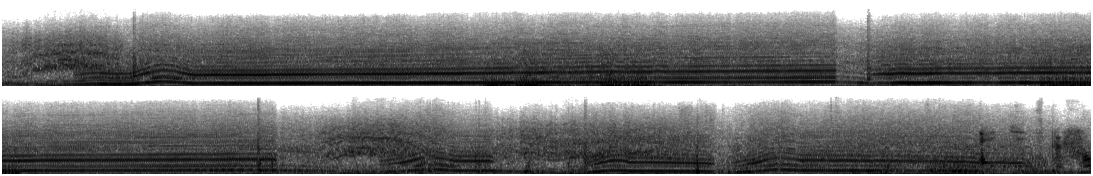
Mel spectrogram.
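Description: Race car engines roar steadily in the racing video game Grid Legends, shifting pitch through gear changes with repeated tire squeals through corners, loud and continuous, with a voice speaking over the action.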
